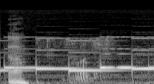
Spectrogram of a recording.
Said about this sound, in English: Weird version of the Carol of the Bells, but it's the Carol of the Bells.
